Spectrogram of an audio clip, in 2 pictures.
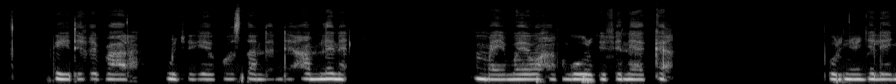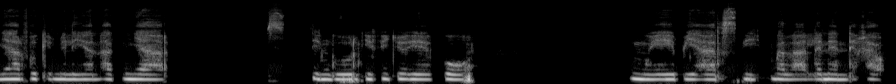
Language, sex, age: Wolof, female, 25-35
